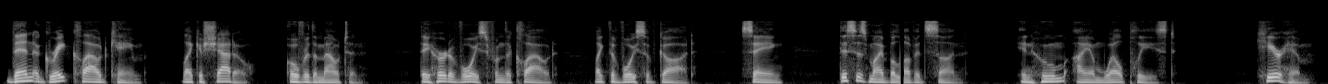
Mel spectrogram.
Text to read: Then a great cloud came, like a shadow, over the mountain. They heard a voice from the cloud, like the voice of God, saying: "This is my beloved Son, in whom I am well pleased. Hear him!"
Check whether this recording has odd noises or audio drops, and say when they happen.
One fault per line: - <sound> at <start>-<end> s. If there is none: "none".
- dropout at 9.0-9.0 s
